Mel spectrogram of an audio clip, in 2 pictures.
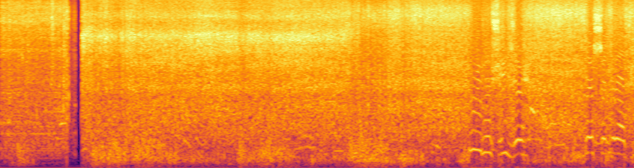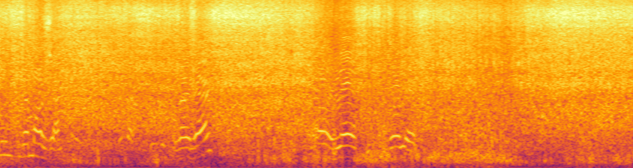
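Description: Small waves wash and break onto a shore.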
